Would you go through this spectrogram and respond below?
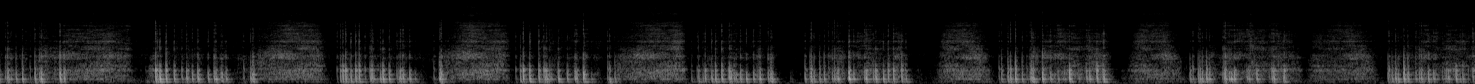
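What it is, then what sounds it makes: Wooden tabletop. Short fingernails of both hands, held side by side, scratch and tap across a large, solid, light wooden tabletop. Bursts of dry, rasping scratches with quick taps alternate with brief pauses. The sound is mid-toned with little low end and almost no ring.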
